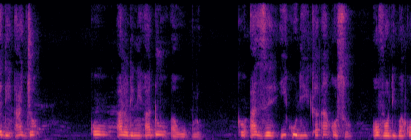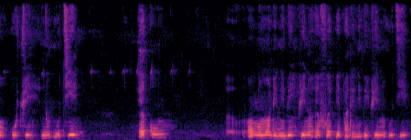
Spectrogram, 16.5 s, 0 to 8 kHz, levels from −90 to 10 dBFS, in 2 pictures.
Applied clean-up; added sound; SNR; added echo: none; none; none; none.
